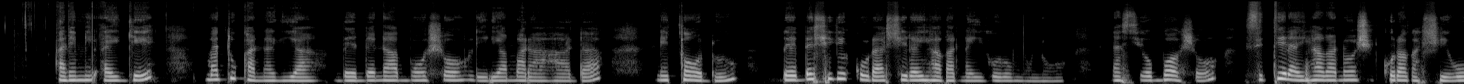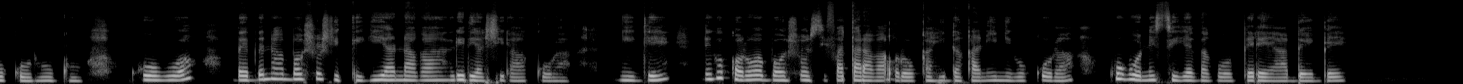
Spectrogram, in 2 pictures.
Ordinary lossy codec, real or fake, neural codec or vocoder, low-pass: none; fake; codec, 44.1 kHz, 2.6 kbps, SNAC; none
